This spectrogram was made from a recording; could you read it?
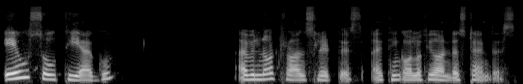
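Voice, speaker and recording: A woman's voice: medium pitch, fairly even intonation, normal speed, vocal fry, mellow, no echo. A woman with an Indian English accent teaching an online language class, explaining patiently and repeating each point step by step.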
